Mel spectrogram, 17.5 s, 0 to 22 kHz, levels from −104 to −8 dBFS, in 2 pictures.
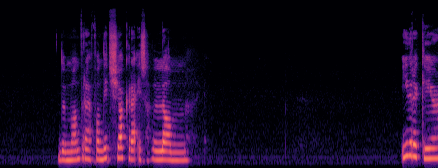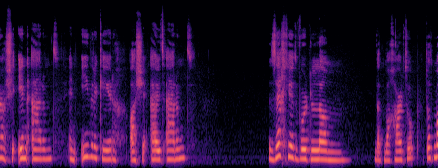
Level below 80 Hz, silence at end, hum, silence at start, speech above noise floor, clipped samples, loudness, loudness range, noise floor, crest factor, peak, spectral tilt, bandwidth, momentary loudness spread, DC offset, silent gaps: under -90 dBFS; 0 s; none; 1.15 s; 46 dB; under 0.1%; -40 LUFS; 5 LU; -85 dBFS; 20 dB; -20 dBFS; -4.5 dB/octave; 16 kHz; 12 LU; under 0.1%; none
